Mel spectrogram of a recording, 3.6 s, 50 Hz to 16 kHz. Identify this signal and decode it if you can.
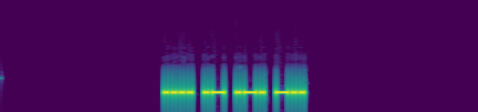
Morse code, heard as a keyed tone, about 40 wpm, 700 Hz. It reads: HARD
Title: LY Suffix - Top 100 Words with Base Words 40wpm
